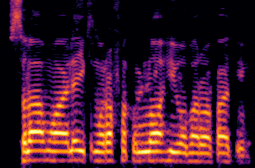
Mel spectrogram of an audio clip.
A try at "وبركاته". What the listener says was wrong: ওয়া বারাকাতু, ওয়া বারাকাতু, হ্যাঁ তো বারাকা না হয়, ওয়া বারাকাতু, বারাকাল্লাহু ফিক।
